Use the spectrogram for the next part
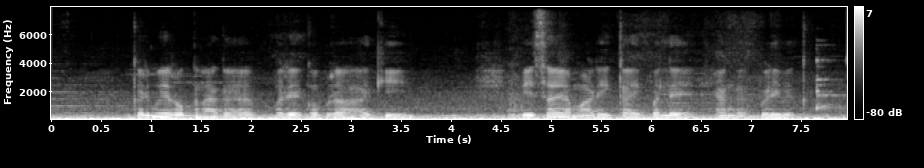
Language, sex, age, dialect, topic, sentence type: Kannada, male, 41-45, Dharwad Kannada, agriculture, question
